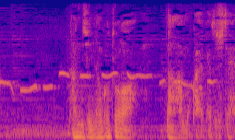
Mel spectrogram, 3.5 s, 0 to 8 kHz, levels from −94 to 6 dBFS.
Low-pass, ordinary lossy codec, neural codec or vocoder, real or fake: 7.2 kHz; none; none; real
